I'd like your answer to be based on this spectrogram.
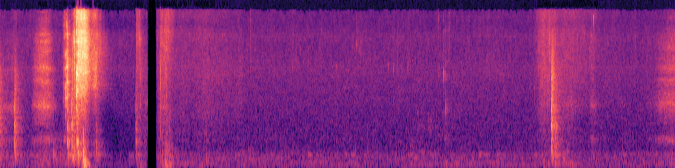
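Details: A loud sneeze with a sharp inhaled lead-in, then a smaller burst and a second sneeze later, with faint music in the background.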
